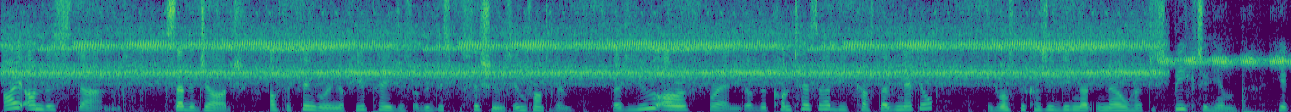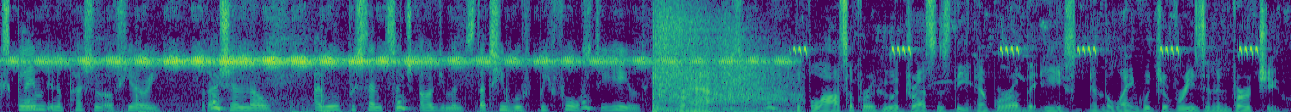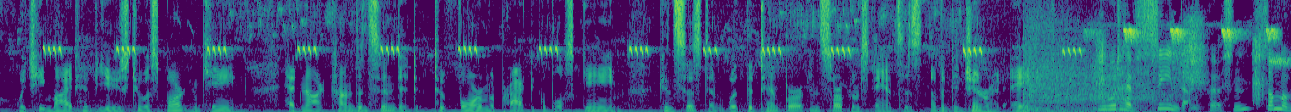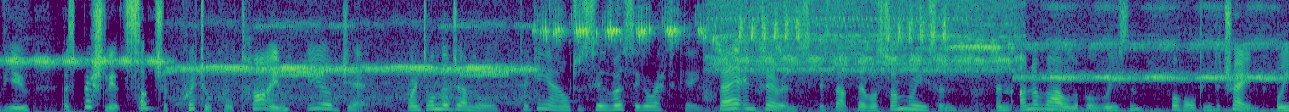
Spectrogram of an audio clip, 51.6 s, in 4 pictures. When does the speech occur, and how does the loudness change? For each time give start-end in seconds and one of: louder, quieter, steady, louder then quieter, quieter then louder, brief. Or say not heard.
0.0-51.5 steady.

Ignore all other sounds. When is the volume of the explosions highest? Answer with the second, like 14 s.
20 s.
